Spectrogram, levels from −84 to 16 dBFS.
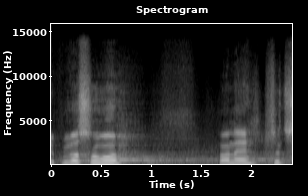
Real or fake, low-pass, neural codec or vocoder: fake; 14.4 kHz; autoencoder, 48 kHz, 32 numbers a frame, DAC-VAE, trained on Japanese speech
